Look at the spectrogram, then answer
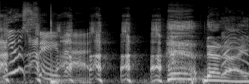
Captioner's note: laugh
